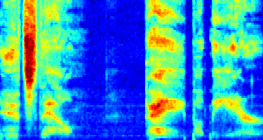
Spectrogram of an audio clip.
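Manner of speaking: very quiet, faint, breathy whisper. Game master voicing a voice from deep in the ground after a tremor, much quieter voice. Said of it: "a voice spews, this time much quieter".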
